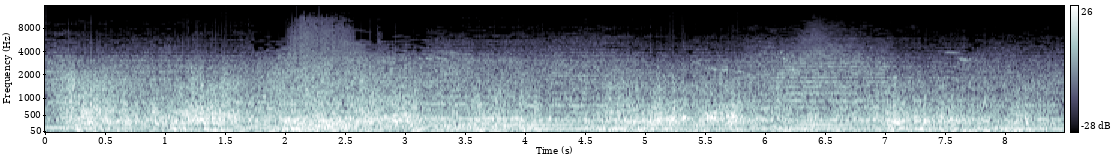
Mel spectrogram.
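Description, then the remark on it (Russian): Loud, continuous thunderstorm rumble, deep rolling thunder filling the whole stretch, with two brief hissing swells of wind or rain near the start and end. No voices. “Один за другим распускались паруса, все выше вздымались волны, собирались тучи, вдали засверкали молнии.”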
